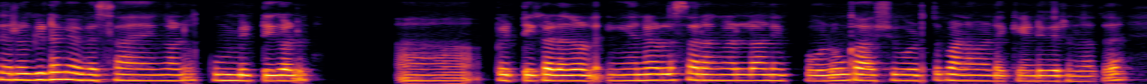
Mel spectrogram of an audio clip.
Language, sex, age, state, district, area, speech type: Malayalam, female, 18-30, Kerala, Kannur, rural, spontaneous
